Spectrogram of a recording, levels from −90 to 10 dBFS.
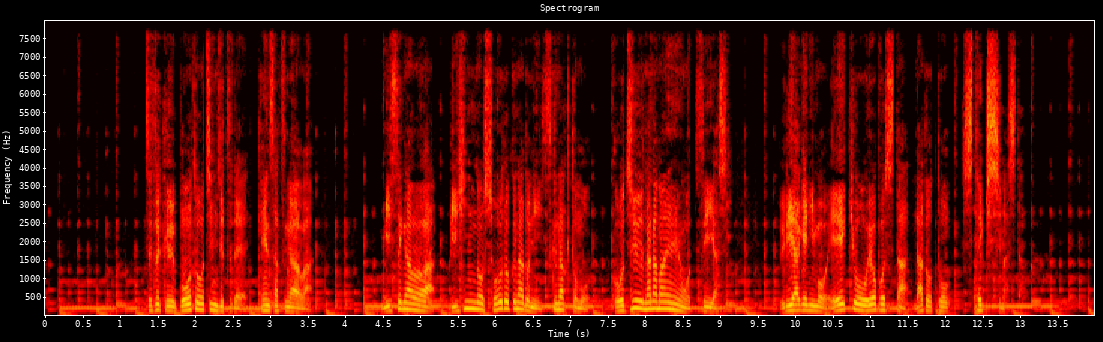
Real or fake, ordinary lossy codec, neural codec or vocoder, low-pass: fake; none; codec, 16 kHz, 16 kbps, FreqCodec, smaller model; none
